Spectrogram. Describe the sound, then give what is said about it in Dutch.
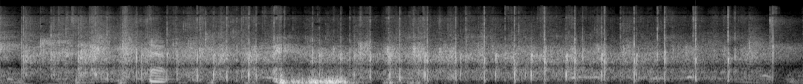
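An audience at a council meeting applauds a presentation steadily, dense overlapping claps forming a loud, sustained patter for several seconds, with a brief low thump midway and some murmuring voices underneath. “En aan het applaus horen jullie dat iedereen ervan genoten heeft.”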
